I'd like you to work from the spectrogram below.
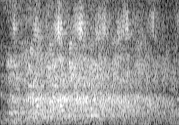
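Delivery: soft unvoiced laugh; quiet wheezy chuckle; breathless laugh. Real, not acted. Laughing at own prank story.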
